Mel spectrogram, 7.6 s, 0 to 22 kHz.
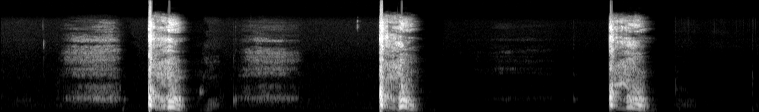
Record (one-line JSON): {"three_cough_length": "7.6 s", "three_cough_amplitude": 32768, "three_cough_signal_mean_std_ratio": 0.24, "survey_phase": "alpha (2021-03-01 to 2021-08-12)", "age": "65+", "gender": "Male", "wearing_mask": "No", "symptom_cough_any": true, "symptom_headache": true, "symptom_onset": "4 days", "smoker_status": "Never smoked", "respiratory_condition_asthma": false, "respiratory_condition_other": false, "recruitment_source": "Test and Trace", "submission_delay": "2 days", "covid_test_result": "Positive", "covid_test_method": "RT-qPCR", "covid_ct_value": 22.1, "covid_ct_gene": "N gene", "covid_ct_mean": 22.3, "covid_viral_load": "50000 copies/ml", "covid_viral_load_category": "Low viral load (10K-1M copies/ml)"}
